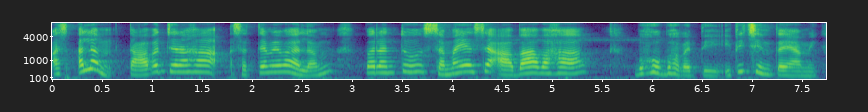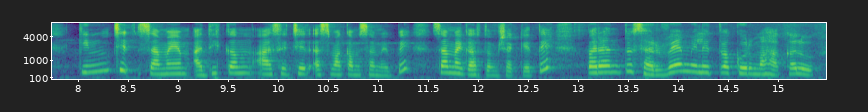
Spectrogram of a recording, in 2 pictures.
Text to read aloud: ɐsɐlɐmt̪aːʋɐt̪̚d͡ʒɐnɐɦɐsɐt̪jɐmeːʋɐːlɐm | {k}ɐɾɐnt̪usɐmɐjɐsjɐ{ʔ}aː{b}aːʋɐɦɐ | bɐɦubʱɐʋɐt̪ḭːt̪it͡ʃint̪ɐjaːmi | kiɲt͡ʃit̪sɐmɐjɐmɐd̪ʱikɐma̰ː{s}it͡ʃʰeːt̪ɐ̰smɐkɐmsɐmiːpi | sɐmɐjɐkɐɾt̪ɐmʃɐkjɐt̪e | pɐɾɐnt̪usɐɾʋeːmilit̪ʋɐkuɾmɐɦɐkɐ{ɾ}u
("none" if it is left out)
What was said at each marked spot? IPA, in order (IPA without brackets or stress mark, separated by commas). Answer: p, ʔ, b, s, l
